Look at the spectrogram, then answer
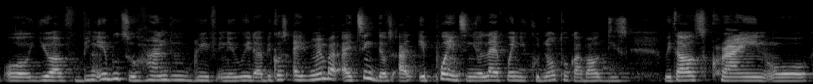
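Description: A young woman with a Nigerian accent, co-hosting a podcast, speaking in a reflective, gently questioning way. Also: fairly low pitch, steady tone, brisk, hardly any pauses. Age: young adult. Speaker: podcast co-host. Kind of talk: casual conversation.

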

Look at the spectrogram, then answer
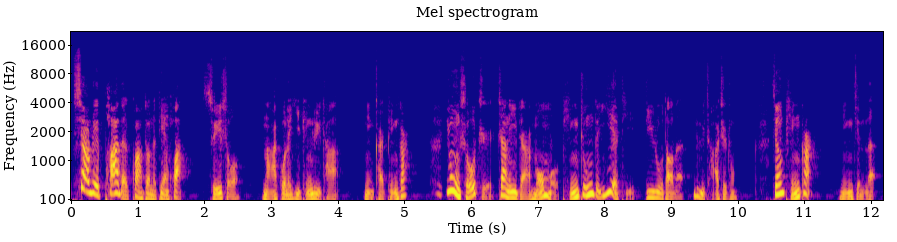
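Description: A male storyteller narrates a true-crime tale in a husky, warm and dark voice. His pitch rises and falls widely and dramatically, and he draws out the particles at the ends of his sentences. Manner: expressive, with drawn-out sentence-final particles.

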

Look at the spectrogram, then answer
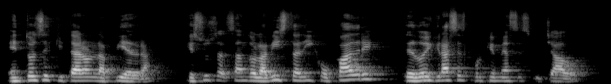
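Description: A man preaching a sermon, reading scripture aloud and then explaining it, sometimes correcting his own reading. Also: sits high. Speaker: pastor. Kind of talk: bilingual sermon with interpreter.

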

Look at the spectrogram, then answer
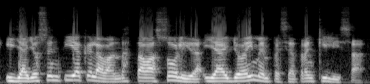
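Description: Venezuelan man, musician guest, slangy animated storyteller, slightly high voice. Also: very fast. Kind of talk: casual chat.

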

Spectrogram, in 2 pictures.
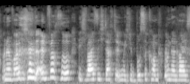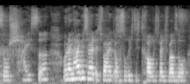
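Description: A woman's voice: on the high side, fast, few pauses. A young woman in casual chat, telling a story with lots of acted-out quotes and laughter. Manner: animated storyteller, acts out quotes, laughs often.

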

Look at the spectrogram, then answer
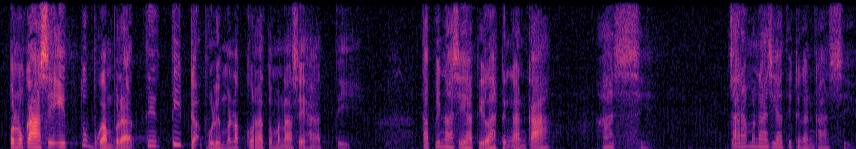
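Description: A male pastor preaching a sermon in an animated style, breaking into loud emphatic bursts. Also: a little high. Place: church.

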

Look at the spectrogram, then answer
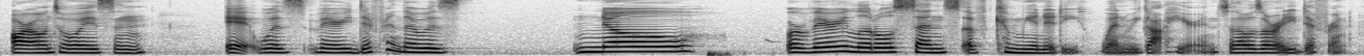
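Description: A young woman who grew up in the Philippines tells her own story in a casual, reflective, conversational way, using many "you know" fillers. Her voice is on the high side with vocal fry, and only the audio is heard, the speaker unseen.

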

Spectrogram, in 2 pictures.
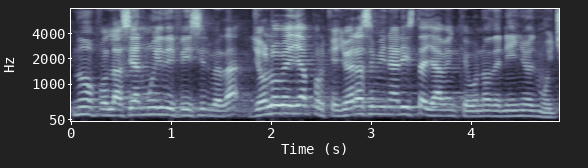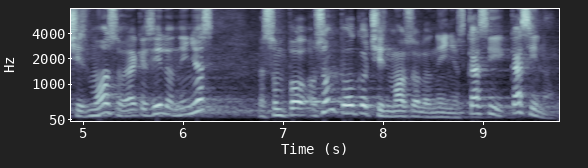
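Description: Folksy Mexican priest in a reverberant church. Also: male voice, a little high, lively intonation, brisk, a little mellow. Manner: folksy storytelling, rhetorical asides. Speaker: parish priest. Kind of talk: sermon.

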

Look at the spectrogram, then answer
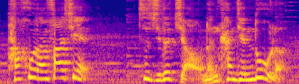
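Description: With soft music faintly in the background, a man aged somewhere in his thirties or forties tells anecdotes in a storytelling lecture. His delivery is brisk and lively, with pitch that rises and falls a lot, and he draws his audience in.

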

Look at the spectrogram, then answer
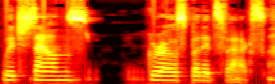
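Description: A podcast co-host, a woman of medium pitch, talks extremely slowly with little pitch movement. Her conversation is casual, and she explains things earnestly.

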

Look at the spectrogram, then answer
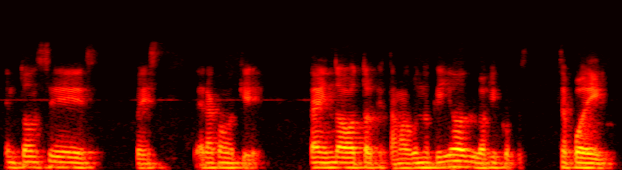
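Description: A man with a Mexican Spanish accent talking in a relaxed, slangy casual chat with lots of fillers. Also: mid-range voice, moderate pace. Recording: slightly dull lo-fi audio.

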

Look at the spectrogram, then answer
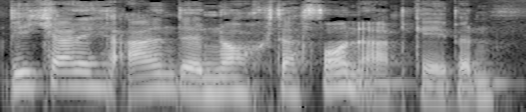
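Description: A man's voice: mid-range voice, expressive, moderate pace, vocal fry. A man voicing a spoiled, rude young stepdaughter in a fairy tale, speaking curtly and dismissively. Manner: curt, dismissive.

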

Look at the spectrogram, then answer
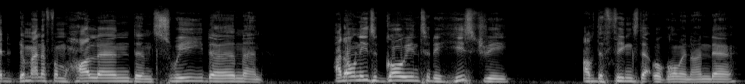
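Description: A man's voice: mid-range voice, a little mellow, no echo, clean studio sound. A man co-hosting a podcast over a remote call, giving his opinions in a casual, talkative way with frequent restarts. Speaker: podcast co-host. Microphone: remote call audio.

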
